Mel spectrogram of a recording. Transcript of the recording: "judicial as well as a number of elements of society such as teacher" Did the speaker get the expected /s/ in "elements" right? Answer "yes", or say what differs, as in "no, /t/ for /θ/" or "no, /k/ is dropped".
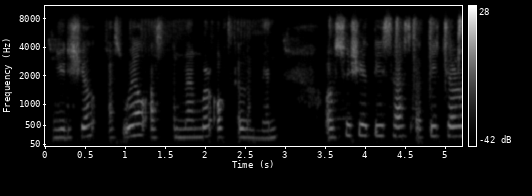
no, /s/ is dropped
